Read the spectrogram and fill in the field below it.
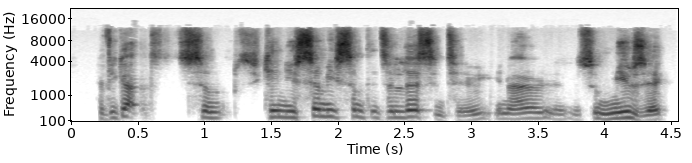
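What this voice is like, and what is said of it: Imitated proper British accent. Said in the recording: “In that proper British accent”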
